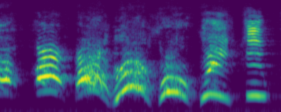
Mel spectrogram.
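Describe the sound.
A voice imitates a Cliff Beast swooping down with a rapid series of about seven harsh, crow-like screeching cries, each arching up and down in pitch, loud and separated by short gaps.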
